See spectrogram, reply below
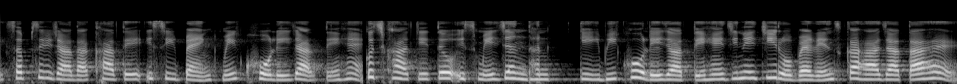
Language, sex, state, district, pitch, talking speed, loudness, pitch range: Hindi, female, Uttar Pradesh, Varanasi, 240 Hz, 165 wpm, -16 LUFS, 225-270 Hz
